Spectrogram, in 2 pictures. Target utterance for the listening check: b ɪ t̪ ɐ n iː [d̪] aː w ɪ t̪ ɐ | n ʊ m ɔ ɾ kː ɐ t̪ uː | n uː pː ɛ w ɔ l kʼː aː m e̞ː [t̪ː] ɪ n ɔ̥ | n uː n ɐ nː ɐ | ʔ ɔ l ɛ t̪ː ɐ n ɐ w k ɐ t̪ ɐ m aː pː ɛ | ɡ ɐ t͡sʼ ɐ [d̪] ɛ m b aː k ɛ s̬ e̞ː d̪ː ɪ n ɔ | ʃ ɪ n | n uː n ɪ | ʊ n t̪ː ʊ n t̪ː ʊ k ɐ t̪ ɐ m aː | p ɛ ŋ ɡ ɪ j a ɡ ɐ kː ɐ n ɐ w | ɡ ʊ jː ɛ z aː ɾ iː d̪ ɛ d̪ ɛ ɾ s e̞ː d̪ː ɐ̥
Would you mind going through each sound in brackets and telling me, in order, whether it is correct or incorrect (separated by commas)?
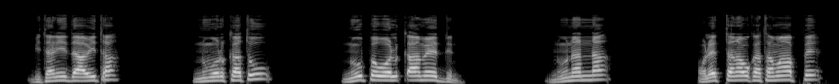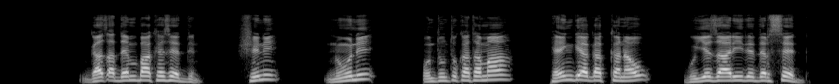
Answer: correct, incorrect, correct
